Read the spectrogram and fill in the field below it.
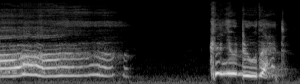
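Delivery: high, sung-out demo note then question; British director impression. Director demonstrating the exact pitch, high voiced. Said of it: "He said".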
